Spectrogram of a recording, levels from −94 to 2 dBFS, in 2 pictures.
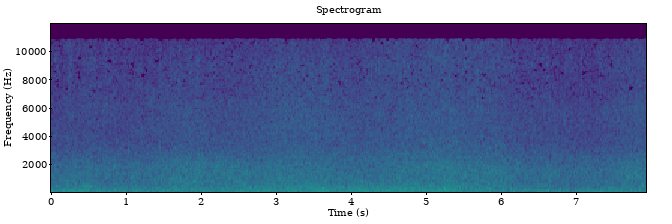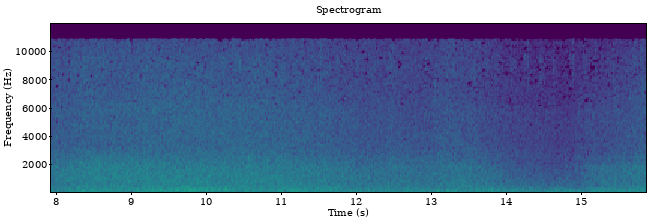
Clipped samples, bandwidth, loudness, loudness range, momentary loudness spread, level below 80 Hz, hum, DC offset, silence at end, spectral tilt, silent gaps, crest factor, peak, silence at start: under 0.1%; 11.5 kHz; -45 LUFS; 5 LU; 8 LU; -62 dBFS; none; under 0.1%; 0 s; -4 dB/octave; none; 18 dB; -28 dBFS; 0 s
